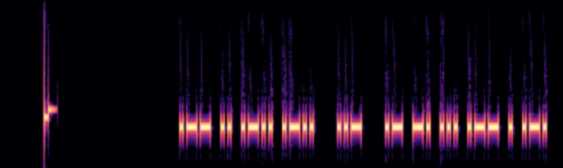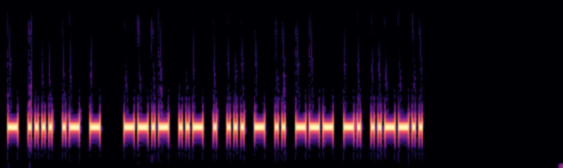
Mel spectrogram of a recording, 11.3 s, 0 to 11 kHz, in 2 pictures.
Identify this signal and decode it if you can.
Morse code, heard as a keyed tone, about 36 wpm, 700 Hz. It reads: WILL U ANSWER THAT QUESTION?
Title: Sentences from Top 400 Words and Abbreviations 35wpm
